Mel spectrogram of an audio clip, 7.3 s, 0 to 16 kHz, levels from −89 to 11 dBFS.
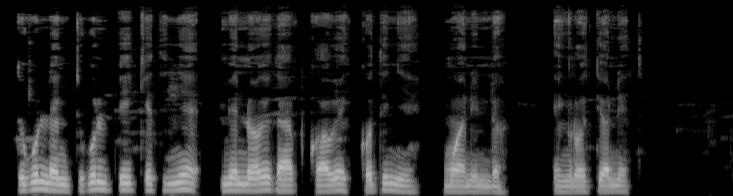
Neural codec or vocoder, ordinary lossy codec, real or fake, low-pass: none; none; real; 14.4 kHz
